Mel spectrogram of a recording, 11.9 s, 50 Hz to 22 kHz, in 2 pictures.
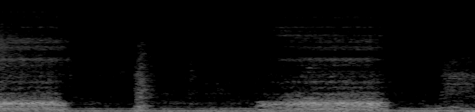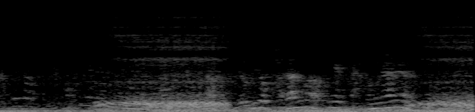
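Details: Mother's snoring during sleep, recorded in the recorder's childhood about 50 years ago: rhythmic rough, rattling breaths alternating louder and quieter phases with faint background noise; snoring.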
